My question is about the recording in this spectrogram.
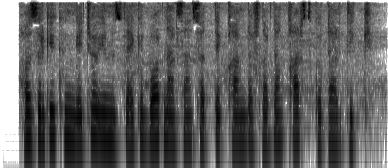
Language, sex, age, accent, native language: Uzbek, female, under 19, Sirdaryo, Uzbek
